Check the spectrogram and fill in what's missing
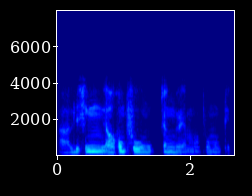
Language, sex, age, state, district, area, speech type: Manipuri, male, 45-60, Manipur, Imphal West, urban, conversation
